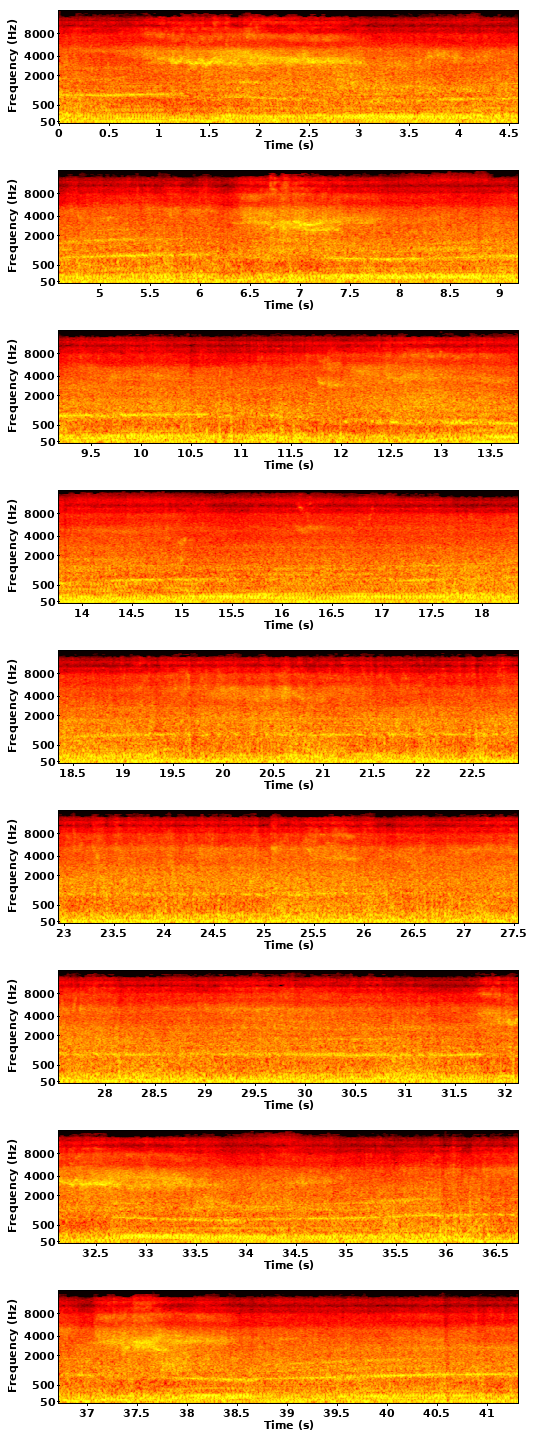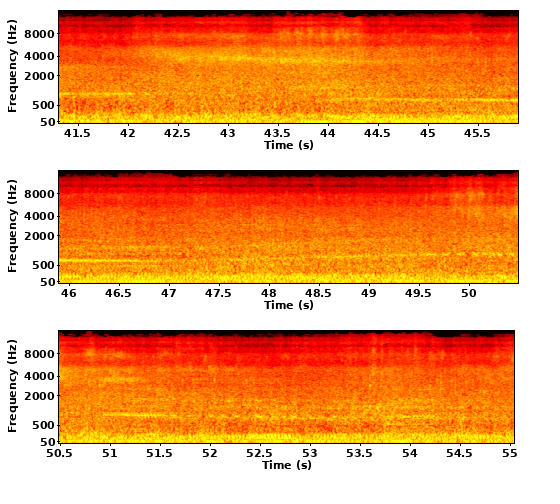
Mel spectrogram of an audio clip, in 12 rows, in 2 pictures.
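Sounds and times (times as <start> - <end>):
go-kart motor whine: 0.0 - 55.0.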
